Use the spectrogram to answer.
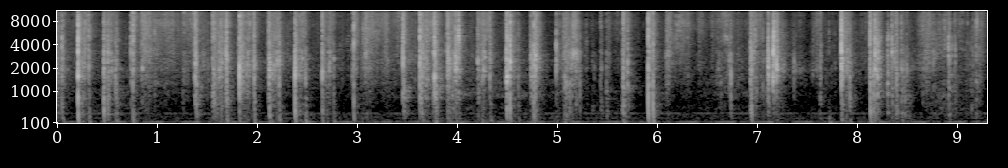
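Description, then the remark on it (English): Shuffling of a deck of tarot cards: rapid, irregular papery snaps and riffles continuing throughout, with no talking and only a faint low hum underneath. “The Judgment card came out in my pre-shuffle, so there's some...”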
